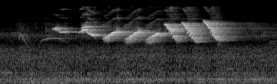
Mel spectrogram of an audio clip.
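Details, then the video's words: Morning song of a rusty-collared seedeater, tuitui style, recorded on 22 September: a rapid series of high, clear down-slurred whistles, about eight notes in two seconds, over a faint constant hiss. "Coleiro tuitui"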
